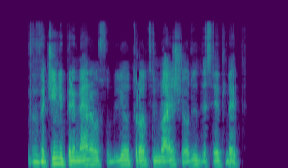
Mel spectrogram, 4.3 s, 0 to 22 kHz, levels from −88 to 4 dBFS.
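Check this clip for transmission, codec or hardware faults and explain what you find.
One codec fault runs through the whole speech clip. HE-AAC compression, start to finish: the upper spectrum is likely rebuilt by band replication, lower harmonics copied upward under a coarse envelope, which fits a bitrate near 16 kbps. S sounds turn gritty and lispy, and nothing remains above 12.3 kHz.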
